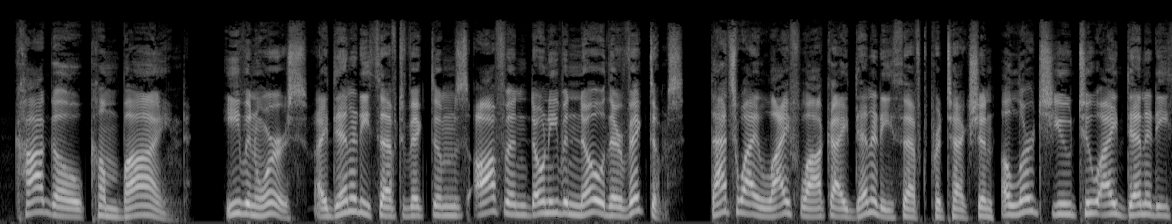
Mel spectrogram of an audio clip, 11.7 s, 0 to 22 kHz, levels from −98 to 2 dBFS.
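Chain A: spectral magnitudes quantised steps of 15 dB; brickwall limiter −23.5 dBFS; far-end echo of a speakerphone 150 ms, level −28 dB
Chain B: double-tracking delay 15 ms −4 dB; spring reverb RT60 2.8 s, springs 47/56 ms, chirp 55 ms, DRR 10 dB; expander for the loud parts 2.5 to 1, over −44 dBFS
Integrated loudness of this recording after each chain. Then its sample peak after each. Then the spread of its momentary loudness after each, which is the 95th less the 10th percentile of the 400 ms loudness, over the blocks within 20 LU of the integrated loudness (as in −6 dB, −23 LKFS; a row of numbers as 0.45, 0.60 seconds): −33.5, −32.0 LKFS; −23.5, −10.5 dBFS; 5, 12 LU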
